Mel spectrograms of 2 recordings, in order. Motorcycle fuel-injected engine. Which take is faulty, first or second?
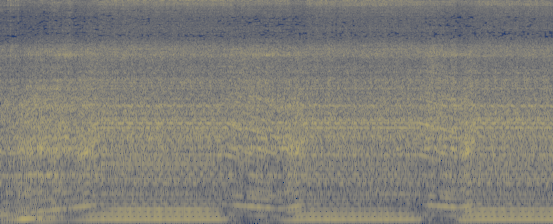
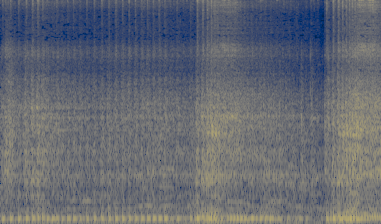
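second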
